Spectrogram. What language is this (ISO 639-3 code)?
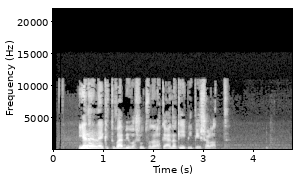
hun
